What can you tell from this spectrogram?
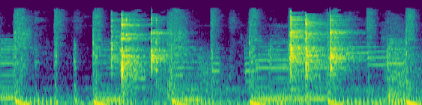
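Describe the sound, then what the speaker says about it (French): Ginger and lemongrass being mixed into olive oil in a dish, heard as a series of brisk clinks and scrapes of a utensil against the bowl, close and fairly quiet, with no talking. "je vais mélanger mon huile d'olive avec la citronnelle, le gingembre"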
